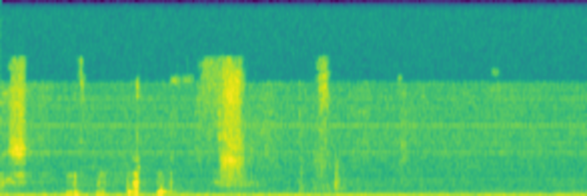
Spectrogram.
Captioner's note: laughter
